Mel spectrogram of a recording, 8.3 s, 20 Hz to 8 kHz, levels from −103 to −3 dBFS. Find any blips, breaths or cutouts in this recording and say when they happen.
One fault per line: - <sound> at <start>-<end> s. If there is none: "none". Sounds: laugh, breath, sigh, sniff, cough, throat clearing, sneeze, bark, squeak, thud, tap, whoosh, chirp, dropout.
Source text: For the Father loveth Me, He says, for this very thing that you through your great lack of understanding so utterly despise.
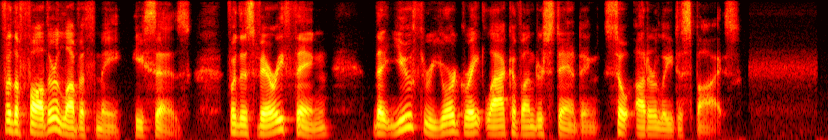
none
